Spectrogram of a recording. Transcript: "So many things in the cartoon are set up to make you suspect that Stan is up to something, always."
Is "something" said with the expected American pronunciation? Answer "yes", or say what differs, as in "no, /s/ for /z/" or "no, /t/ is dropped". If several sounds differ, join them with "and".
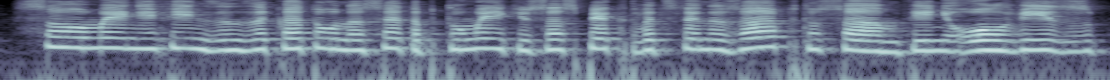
no, /f/ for /θ/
